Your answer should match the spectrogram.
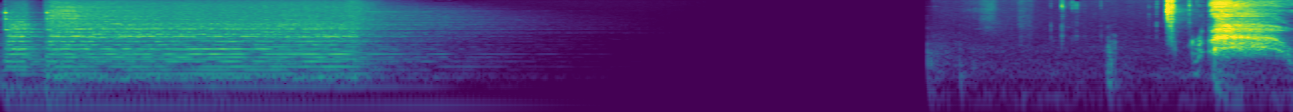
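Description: Someone eats an egg cream with chocolate syrup. A sustained tone fades into silence, then a few soft, wet chewing and biting sounds follow, ending in a louder crunchy burst.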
